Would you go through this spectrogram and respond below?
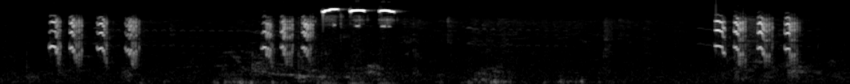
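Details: Squirrel sounds: three bursts of rapid squeaky chirps, about four notes each, spaced by long silences, with a pair of loud high thin whistles between the first two bursts.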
